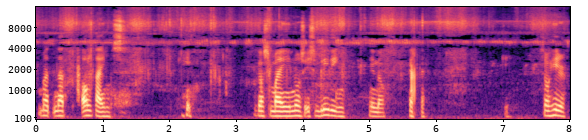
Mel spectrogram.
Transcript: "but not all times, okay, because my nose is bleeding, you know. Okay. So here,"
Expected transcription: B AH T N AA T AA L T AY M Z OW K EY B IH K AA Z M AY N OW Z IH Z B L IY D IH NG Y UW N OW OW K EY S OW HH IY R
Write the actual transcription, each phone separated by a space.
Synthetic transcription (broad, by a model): B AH T N AA T AA L T AY M S OW K EY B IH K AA S M AY N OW S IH S B L IY D IH NG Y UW N OW OW K EY S OW HH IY R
